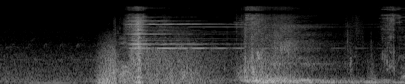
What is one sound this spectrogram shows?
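A sword slashes and strikes an enemy with sharp clangs.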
